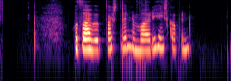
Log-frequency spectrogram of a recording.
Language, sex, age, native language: Icelandic, female, 11, Icelandic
